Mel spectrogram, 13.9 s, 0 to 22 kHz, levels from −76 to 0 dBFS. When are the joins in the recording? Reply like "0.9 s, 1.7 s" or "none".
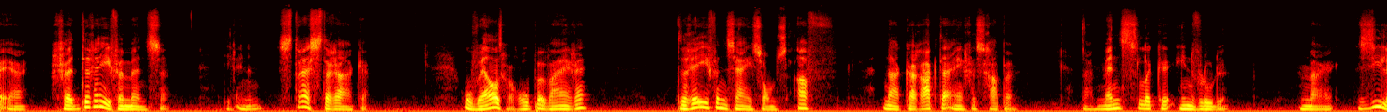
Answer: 2.3 s, 5.0 s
